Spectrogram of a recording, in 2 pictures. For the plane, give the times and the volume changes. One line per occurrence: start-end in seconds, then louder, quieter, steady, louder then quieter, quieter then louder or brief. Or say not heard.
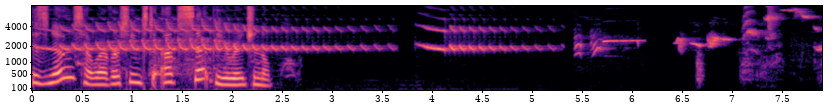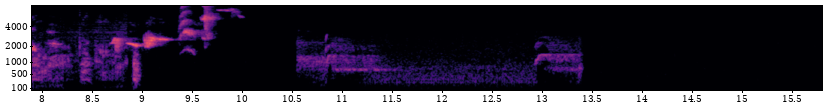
not heard.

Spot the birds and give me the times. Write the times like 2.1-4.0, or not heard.
0.0-10.1.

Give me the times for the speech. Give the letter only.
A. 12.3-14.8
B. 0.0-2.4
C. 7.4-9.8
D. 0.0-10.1
B.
